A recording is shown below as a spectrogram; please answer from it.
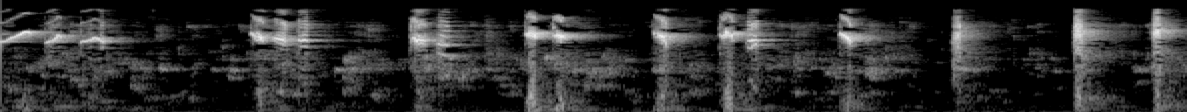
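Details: Common iora singing vigorously as a lure for sunbirds: short groups of high, bright chirps, each burst falling slightly in pitch, repeated roughly every half second to second.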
